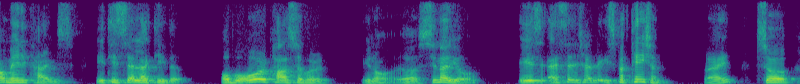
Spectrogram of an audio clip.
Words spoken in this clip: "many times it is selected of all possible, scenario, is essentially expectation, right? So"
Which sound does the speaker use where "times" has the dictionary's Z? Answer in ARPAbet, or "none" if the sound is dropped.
S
